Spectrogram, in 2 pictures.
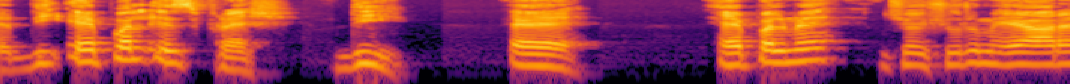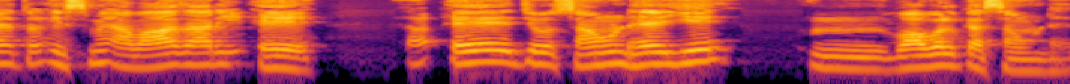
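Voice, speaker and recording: A man teaching an English grammar lesson, explaining slowly, repeating points and often checking with "right?". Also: high voice. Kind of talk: classroom lecture.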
